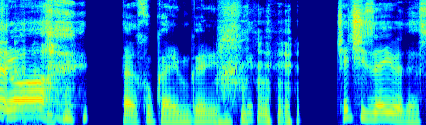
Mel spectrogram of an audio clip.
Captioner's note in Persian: خنده; خنده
